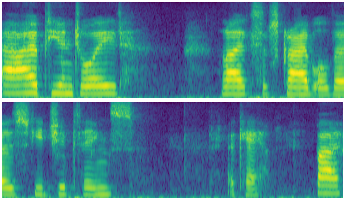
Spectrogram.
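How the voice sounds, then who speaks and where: A woman with a South African accent speaks very slowly, leaving long, frequent pauses. Her fairly high pitch has a bright, sharp tone and a monotone, flat intonation. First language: Afrikaans. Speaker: planner YouTuber. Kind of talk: casual chat.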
